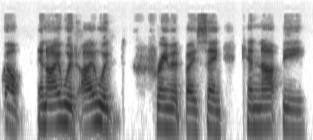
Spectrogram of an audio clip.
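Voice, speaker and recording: A woman participant in a casual conversation, asking questions gently and thoughtfully. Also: lowish voice, fairly even intonation, unhurried, clean tone, no echo. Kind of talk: casual chat.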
